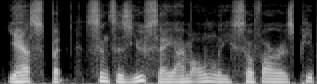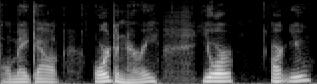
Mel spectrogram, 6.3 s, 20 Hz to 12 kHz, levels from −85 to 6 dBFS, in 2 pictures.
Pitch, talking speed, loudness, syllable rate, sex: 130 Hz, 160 wpm, -17 LUFS, 5.3 syllables/s, male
